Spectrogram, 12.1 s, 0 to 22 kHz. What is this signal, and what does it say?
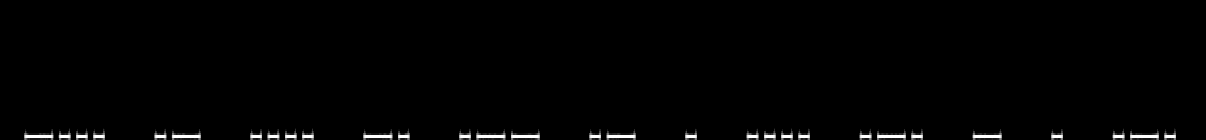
Morse code, heard as a keyed tone, about 14 wpm, spaced as for 10 wpm, 680 Hz. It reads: BAHNWAEHRTER
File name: Morsekurs / Witze / Witz 20 Februar 2024 50 F70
